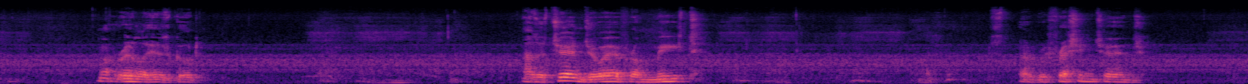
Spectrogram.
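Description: An older man speaks close to the microphone in short phrases.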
